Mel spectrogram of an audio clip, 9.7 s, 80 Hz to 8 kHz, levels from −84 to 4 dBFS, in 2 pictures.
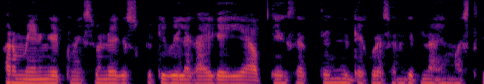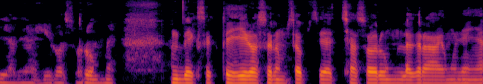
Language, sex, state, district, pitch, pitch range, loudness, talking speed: Hindi, male, Bihar, Araria, 130 Hz, 125-130 Hz, -31 LUFS, 215 wpm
